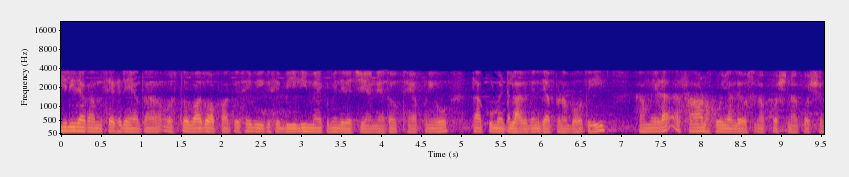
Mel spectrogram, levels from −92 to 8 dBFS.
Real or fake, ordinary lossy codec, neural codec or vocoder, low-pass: real; AAC, 16 kbps; none; 3.6 kHz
